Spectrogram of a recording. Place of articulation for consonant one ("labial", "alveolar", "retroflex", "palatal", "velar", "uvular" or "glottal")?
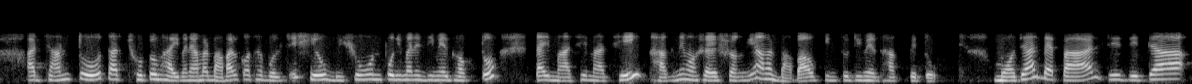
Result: alveolar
